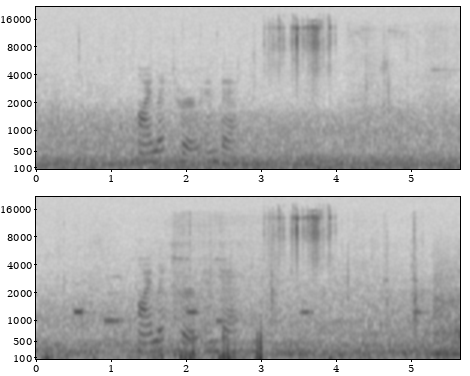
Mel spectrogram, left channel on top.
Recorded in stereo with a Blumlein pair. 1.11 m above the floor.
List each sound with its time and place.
1.4 s a woman speaking: 5° right
3.0 s a dropped coin: 5° right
